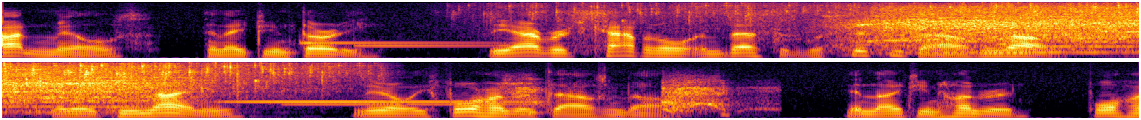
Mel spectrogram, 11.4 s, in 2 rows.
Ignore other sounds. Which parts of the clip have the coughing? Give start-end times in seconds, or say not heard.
8.0-9.6.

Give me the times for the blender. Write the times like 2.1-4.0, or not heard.
4.0-6.8.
